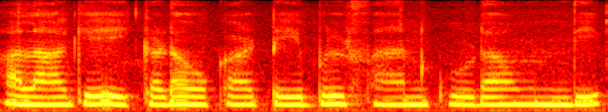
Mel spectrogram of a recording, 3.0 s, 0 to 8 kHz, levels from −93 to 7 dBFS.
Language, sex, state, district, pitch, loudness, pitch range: Telugu, female, Telangana, Mahabubabad, 210 Hz, -14 LUFS, 205-215 Hz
